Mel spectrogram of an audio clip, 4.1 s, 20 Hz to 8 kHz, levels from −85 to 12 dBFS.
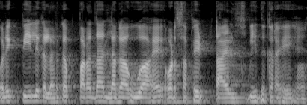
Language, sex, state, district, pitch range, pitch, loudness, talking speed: Hindi, male, Bihar, Gopalganj, 120-135 Hz, 130 Hz, -17 LUFS, 250 wpm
